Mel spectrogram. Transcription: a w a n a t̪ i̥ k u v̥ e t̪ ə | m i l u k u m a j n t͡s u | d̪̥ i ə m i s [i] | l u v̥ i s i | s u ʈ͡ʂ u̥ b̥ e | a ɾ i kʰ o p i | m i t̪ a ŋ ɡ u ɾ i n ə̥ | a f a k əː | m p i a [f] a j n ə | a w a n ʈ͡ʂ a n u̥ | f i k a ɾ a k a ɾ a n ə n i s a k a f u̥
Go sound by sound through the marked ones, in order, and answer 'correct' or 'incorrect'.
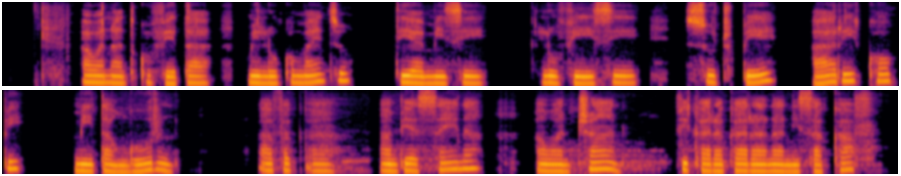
correct, incorrect: s

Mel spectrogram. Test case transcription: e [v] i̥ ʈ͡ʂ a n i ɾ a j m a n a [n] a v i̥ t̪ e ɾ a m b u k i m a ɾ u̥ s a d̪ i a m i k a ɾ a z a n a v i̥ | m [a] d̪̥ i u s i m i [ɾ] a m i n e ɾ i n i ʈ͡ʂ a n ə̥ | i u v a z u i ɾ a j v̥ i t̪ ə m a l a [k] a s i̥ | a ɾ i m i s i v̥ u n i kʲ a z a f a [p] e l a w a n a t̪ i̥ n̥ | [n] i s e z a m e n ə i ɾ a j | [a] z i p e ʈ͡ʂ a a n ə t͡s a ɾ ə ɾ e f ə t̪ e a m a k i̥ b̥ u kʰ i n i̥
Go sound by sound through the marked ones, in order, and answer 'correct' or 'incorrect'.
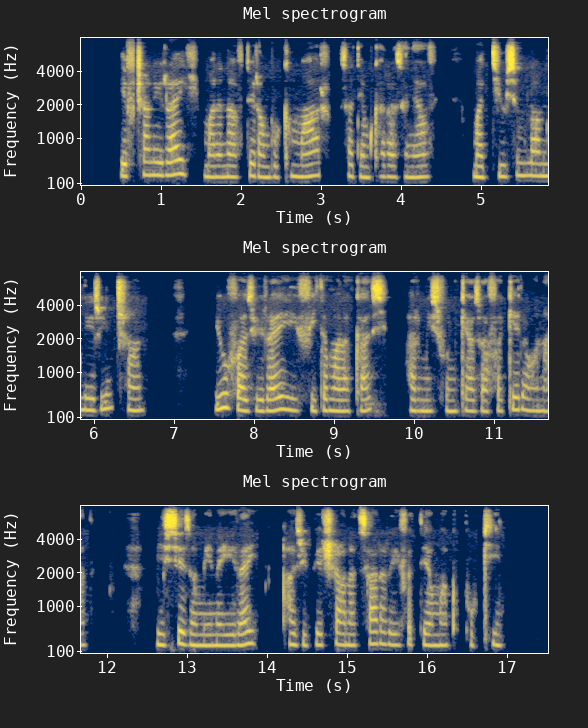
incorrect: f, correct, correct, incorrect: l, incorrect: ɡ, incorrect: k, incorrect: m, correct

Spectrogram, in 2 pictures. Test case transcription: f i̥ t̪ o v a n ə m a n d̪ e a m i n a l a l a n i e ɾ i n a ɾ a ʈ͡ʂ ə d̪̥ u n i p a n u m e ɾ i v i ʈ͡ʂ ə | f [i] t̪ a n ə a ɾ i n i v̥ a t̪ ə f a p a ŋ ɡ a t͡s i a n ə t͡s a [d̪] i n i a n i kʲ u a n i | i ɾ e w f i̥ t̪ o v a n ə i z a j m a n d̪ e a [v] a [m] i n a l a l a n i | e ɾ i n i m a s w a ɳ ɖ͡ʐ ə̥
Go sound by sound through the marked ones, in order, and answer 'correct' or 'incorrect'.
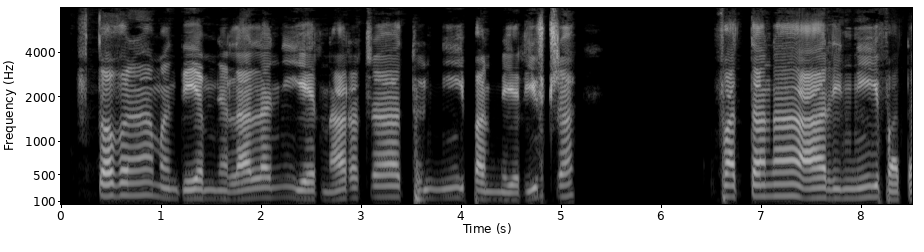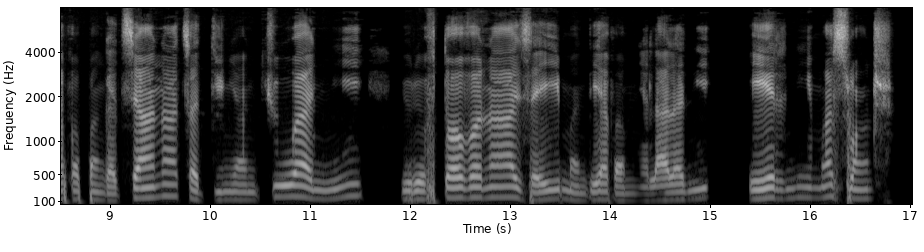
incorrect: a, correct, correct, correct

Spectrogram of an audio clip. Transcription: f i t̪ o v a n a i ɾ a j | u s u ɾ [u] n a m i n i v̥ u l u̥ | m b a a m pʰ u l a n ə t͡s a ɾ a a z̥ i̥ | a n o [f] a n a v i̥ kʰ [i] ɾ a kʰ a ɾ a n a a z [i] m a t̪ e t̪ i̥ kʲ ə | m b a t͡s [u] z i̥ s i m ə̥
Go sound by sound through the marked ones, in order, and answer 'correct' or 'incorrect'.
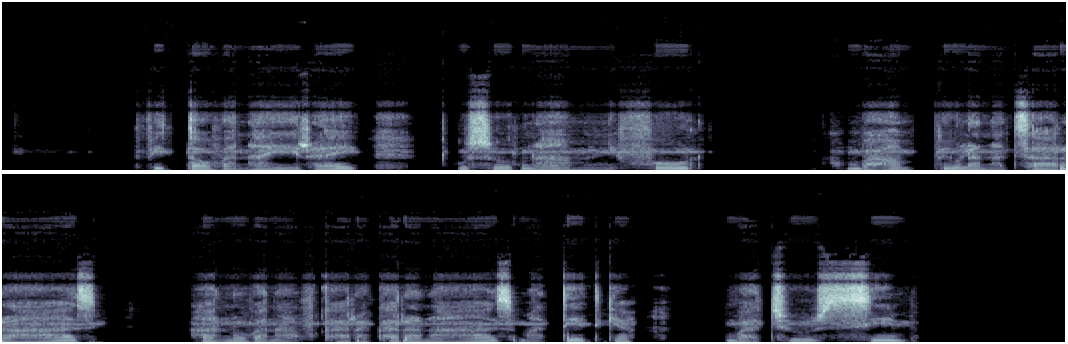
correct, incorrect: v, incorrect: a, correct, correct

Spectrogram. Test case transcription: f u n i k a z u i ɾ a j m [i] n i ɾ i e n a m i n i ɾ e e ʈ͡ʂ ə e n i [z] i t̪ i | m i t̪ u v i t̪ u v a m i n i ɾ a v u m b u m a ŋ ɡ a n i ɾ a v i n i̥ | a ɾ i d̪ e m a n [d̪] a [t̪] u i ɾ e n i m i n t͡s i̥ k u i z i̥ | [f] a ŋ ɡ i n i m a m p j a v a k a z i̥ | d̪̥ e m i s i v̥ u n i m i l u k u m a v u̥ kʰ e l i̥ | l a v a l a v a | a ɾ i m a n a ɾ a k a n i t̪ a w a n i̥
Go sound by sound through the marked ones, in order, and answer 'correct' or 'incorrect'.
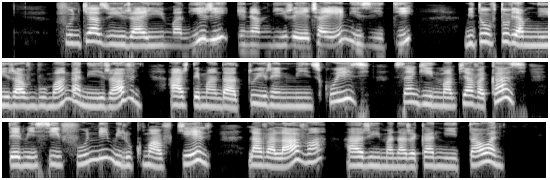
incorrect: a, correct, correct, correct, incorrect: s

